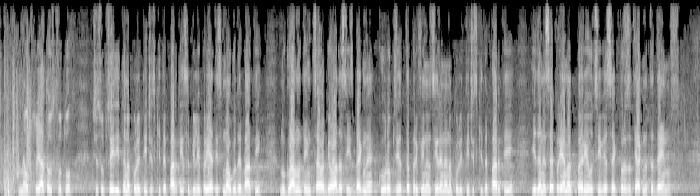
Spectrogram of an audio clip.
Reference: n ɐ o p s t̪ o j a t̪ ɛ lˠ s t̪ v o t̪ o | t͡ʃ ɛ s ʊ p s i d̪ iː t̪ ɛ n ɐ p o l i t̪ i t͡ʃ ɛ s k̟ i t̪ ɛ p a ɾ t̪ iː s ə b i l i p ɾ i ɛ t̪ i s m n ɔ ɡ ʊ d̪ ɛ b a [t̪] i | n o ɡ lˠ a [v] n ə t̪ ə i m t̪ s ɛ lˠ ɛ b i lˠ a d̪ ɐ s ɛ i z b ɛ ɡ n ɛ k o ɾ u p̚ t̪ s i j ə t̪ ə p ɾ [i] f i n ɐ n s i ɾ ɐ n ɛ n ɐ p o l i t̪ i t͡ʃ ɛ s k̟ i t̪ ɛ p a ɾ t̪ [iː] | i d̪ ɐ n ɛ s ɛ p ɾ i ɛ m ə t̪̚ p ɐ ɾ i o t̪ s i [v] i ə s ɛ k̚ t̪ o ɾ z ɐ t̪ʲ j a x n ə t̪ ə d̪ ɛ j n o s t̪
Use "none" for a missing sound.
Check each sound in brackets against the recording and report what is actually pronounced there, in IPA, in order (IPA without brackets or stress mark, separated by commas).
t̪, v, i, iː, v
